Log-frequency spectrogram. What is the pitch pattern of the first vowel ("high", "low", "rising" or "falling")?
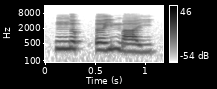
low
